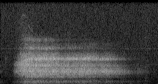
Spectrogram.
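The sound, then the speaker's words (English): A single slow, deep inhalation drawn in through the nose during a guided deep-breathing exercise, a soft airy hiss that swells quickly and holds steady for about two seconds, with no talking. “And another breath in”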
